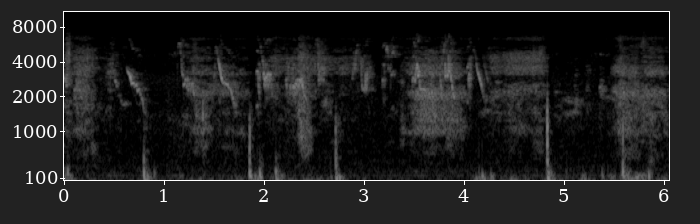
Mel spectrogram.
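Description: Small birds chirping and twittering, several at once, in quick falling chirps, with scattered sharp knocks.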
